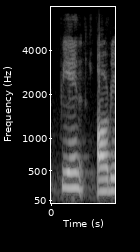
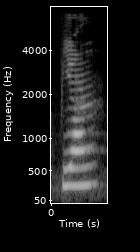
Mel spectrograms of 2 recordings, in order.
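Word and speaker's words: 边儿: 거기에다가 얼화 기법을 써서 읽으실 때 빈 얼이 아니라 삐알, 미엔 얼이 아니라 n이 묵음 처리되면서 미알 이렇게 표현이 되고 있고요.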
